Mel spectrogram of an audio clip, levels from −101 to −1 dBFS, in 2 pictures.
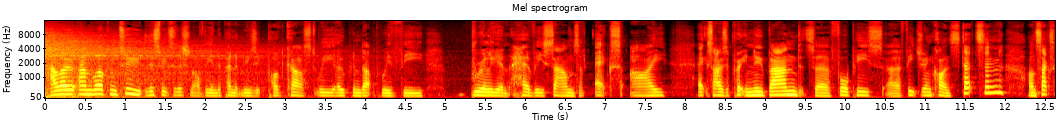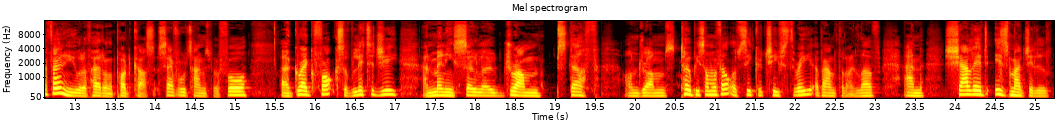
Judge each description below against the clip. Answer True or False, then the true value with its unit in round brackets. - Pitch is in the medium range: True (150 Hz)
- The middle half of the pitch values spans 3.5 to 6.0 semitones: True (4.6 semitones)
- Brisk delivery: False (175 wpm)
